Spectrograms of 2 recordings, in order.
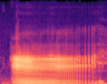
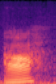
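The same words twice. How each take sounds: First: The vowel is held twice as long. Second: The vowel is held briefly, short. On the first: "we hold this one for a count of two" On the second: "We hold this one for a count of one"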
